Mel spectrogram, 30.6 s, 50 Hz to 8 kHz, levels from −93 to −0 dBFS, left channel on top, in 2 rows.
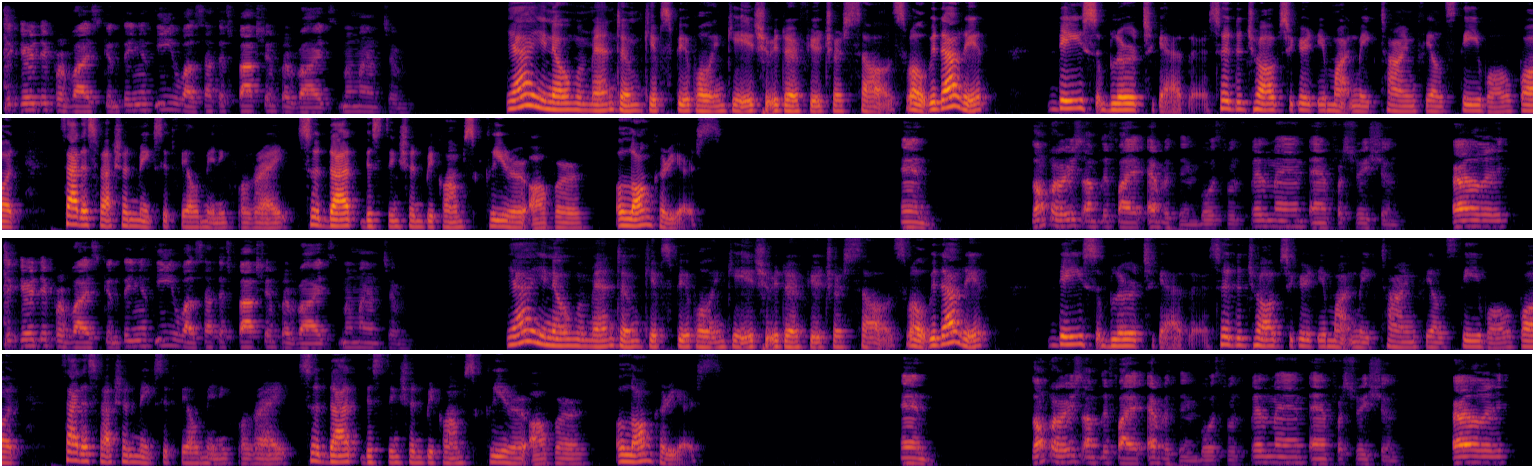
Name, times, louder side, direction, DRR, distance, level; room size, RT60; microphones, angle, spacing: voice 1, 0.0-4.0 24.3-24.6 25.6-29.3 29.8-30.3, right 2 dB, 10° right, 2.7 m, -41 dB
voice 2, 5.0-9.8 10.5-15.4 15.9-21.1 21.4-22.4, left 4 dB, 65° left, 0.9 m, -34 dB
14.5 x 5.1 x 2.4 m
head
